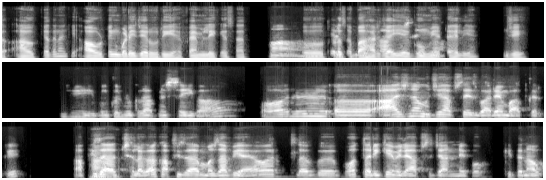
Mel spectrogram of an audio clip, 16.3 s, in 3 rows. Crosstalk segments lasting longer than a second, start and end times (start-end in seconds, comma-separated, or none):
2.8-4.4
